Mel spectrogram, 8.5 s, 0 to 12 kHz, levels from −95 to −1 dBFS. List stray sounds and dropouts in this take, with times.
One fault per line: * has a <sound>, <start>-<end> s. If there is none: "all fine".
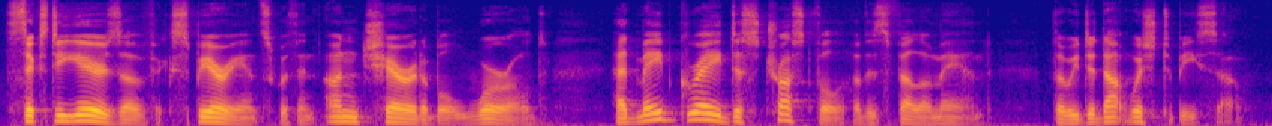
all fine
